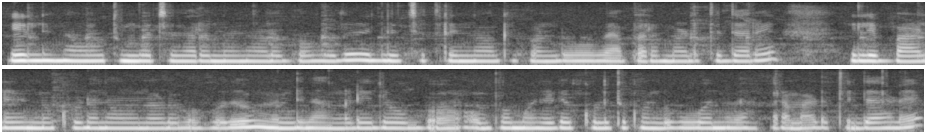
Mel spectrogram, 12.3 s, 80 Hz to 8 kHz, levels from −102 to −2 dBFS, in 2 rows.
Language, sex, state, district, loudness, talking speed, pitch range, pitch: Kannada, female, Karnataka, Dharwad, -17 LUFS, 120 wpm, 215-225 Hz, 220 Hz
